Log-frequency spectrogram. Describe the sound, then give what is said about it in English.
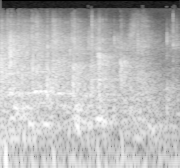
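A crowd claps in a steady, dense patter that holds its level throughout, the many overlapping hand claps blending into a continuous wash of applause. “Round of applause.”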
